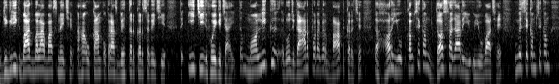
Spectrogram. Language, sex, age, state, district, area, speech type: Maithili, male, 45-60, Bihar, Purnia, rural, spontaneous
